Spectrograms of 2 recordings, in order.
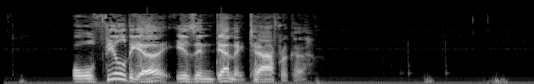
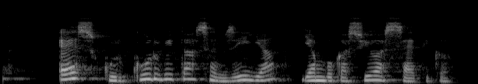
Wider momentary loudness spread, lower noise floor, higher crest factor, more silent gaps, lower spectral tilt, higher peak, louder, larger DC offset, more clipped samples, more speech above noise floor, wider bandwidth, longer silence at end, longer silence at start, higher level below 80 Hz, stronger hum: first, 15 LU vs 10 LU; second, -48 dBFS vs -58 dBFS; about the same, 16 dB vs 18 dB; neither; second, -2.5 dB/octave vs -5.5 dB/octave; first, 0 dBFS vs -14 dBFS; first, -12 LUFS vs -30 LUFS; neither; neither; first, 35 dB vs 28 dB; first, 16 kHz vs 9.4 kHz; about the same, 0.35 s vs 0.3 s; first, 0.2 s vs 0.05 s; first, -46 dBFS vs -70 dBFS; first, 60 Hz at -45 dBFS vs none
